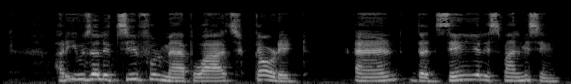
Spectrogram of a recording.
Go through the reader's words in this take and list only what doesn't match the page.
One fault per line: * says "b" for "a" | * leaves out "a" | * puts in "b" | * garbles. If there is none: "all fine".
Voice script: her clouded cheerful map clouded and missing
* says "usually" for "clouded"
* puts in "was"
* puts in "the genial smile"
